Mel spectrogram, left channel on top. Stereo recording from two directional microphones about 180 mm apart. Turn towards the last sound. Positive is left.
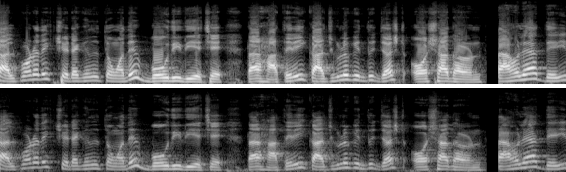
turn(degrees=40)  # may be behind; listen again after turning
